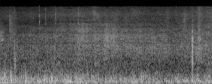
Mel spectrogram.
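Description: Wind buffeting the microphone: a steady low rumble, with one brief click near the end.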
